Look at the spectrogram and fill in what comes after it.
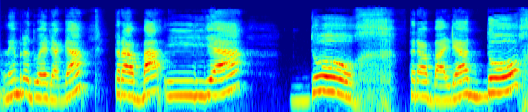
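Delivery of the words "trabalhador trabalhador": "Trabalhador" drawn out slowly with a scraped final R; teacher modelling "Trabalhador" slowly; slow demo. Shown as a demonstration. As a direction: stretch "Trabalhador" out for children to follow. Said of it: "Ó o R no final, arranhando a garganta".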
